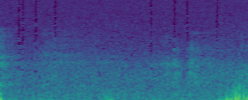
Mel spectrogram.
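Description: Quiet outdoor background noise, a faint even hiss with no distinct event.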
